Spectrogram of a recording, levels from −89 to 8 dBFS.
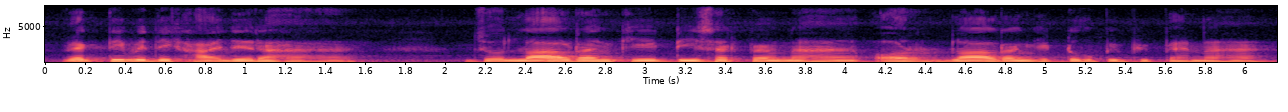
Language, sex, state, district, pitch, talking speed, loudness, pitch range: Hindi, male, Jharkhand, Garhwa, 145 Hz, 195 wpm, -15 LUFS, 140-150 Hz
